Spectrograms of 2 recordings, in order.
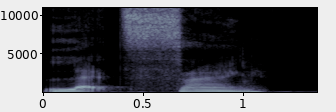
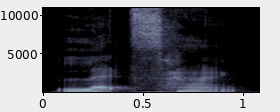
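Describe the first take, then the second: First: The h is dropped and the s links on. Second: The h at the start of hang is pronounced.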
